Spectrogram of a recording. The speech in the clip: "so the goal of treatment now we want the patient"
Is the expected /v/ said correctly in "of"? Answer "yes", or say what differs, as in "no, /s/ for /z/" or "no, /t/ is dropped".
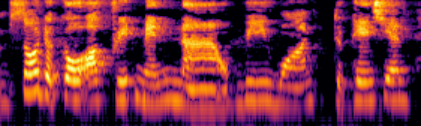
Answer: no, /f/ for /v/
